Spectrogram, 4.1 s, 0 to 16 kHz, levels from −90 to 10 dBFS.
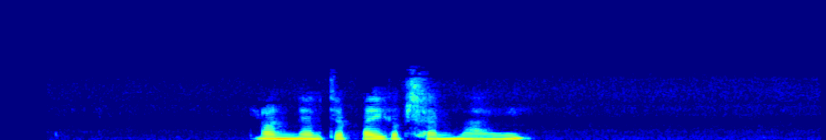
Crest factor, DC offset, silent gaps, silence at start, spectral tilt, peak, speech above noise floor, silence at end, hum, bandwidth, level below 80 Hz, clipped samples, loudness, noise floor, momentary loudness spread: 16 dB; under 0.1%; none; 1.3 s; -7.5 dB/octave; -18 dBFS; 47 dB; 1.5 s; none; 7.4 kHz; -84 dBFS; under 0.1%; -31 LUFS; -77 dBFS; 5 LU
